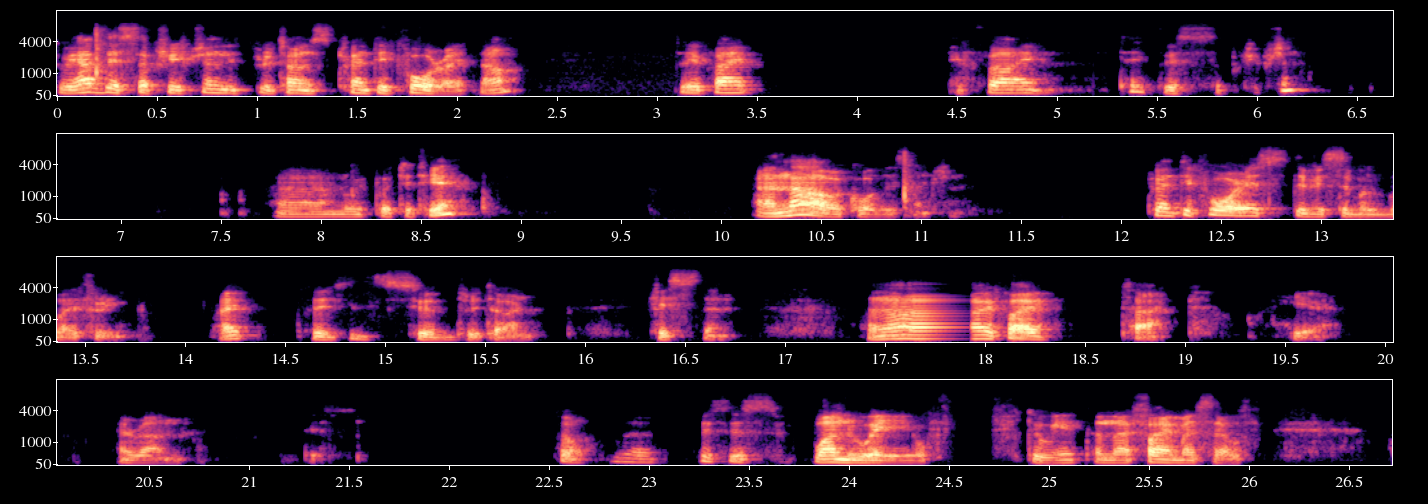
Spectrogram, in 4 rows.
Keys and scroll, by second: 4.8 ctrl+w, 5.8 super+c, 8.0 BackSpace, 8.8 super+v, 10.8 alt+Return, 19.8 alt+Return, 22.8 Escape.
